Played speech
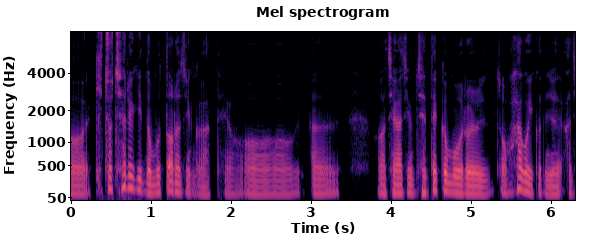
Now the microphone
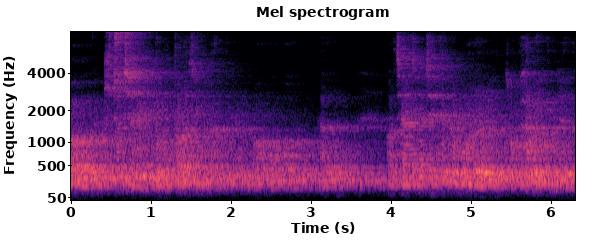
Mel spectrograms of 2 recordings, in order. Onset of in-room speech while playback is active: none

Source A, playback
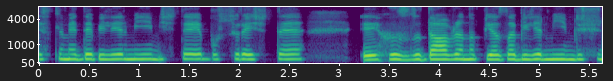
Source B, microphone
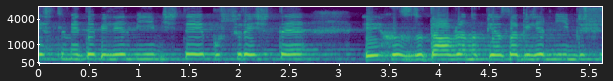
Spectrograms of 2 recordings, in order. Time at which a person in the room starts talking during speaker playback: none

